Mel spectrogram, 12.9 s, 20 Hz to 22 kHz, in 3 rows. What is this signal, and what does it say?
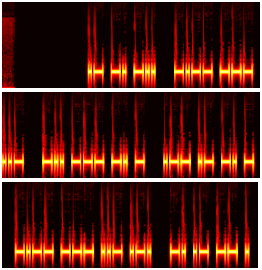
Morse code, heard as a keyed tone, about 25 wpm, 700 Hz. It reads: AND YOU DONT WANT YOUR NAME
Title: Sentences from Top 1000 Words - Review Part 2 - 25wpm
